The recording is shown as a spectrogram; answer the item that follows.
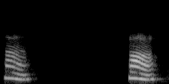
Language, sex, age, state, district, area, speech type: Odia, female, 18-30, Odisha, Mayurbhanj, rural, conversation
